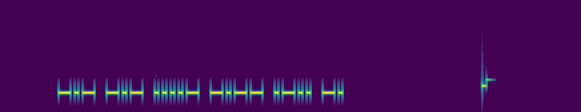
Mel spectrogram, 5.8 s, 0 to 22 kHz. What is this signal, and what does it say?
Morse code, heard as a keyed tone, about 31 wpm, 700 Hz. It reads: KK4YLN
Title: USA Call Signs - 6 Characters - 2x Character Spacing - 30wpm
